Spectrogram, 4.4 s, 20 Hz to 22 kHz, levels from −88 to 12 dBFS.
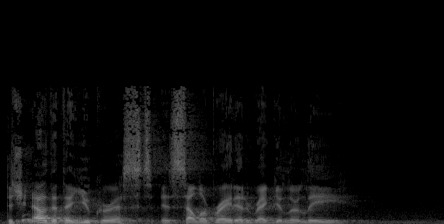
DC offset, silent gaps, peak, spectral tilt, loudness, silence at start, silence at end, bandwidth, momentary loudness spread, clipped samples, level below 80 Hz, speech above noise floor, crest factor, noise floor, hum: under 0.1%; none; -20 dBFS; -4 dB/octave; -40 LUFS; 0 s; 0.7 s; 13.5 kHz; 9 LU; under 0.1%; -82 dBFS; 26 dB; 22 dB; -66 dBFS; none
